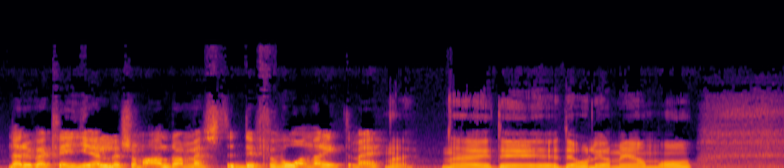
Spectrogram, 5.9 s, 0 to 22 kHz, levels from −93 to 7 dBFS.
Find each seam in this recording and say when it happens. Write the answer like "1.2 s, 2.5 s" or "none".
none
